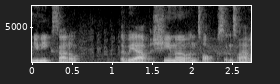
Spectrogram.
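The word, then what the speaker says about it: Haemo: And this one is called Shimo. Shimo spelled like H-A-E-M-O, which is relating to blood, you know, hemo, hemoglobin, everything.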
